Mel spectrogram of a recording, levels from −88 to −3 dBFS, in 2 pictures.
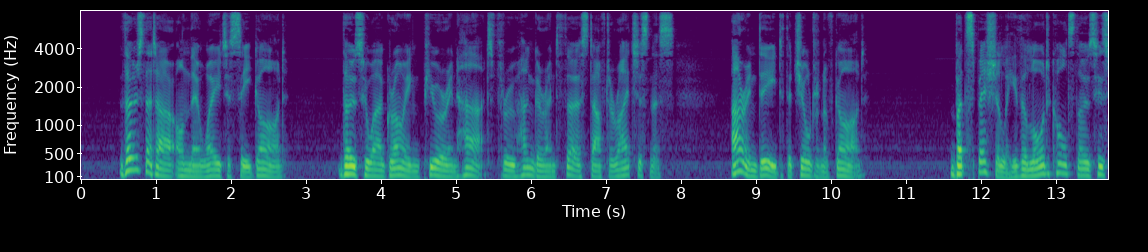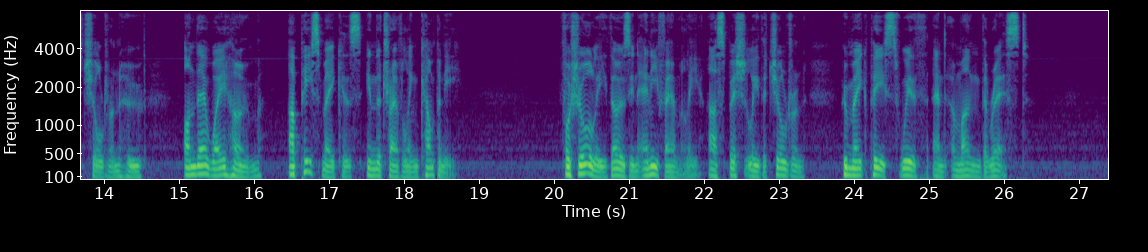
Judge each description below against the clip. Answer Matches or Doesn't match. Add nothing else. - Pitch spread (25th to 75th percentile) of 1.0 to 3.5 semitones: Doesn't match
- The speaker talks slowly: Doesn't match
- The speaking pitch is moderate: Doesn't match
